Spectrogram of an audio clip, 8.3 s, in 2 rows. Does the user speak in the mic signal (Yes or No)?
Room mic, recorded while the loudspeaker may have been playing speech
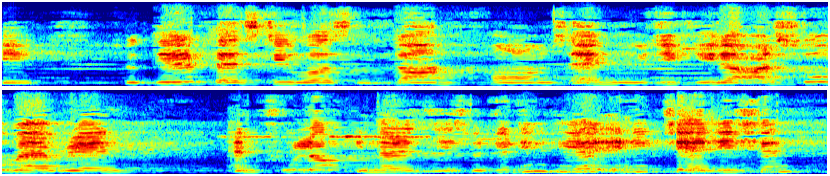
No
